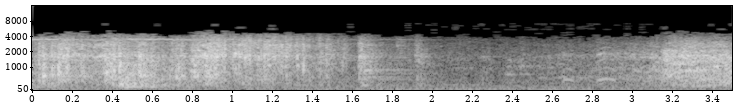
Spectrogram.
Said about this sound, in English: I'll fix that right now. I'll rip out the phone by the roots. By the roots.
